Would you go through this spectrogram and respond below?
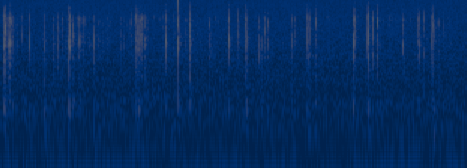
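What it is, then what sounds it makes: Holographic scale-print fabric. Long acrylic nails tap and scratch with both hands across a flat sheet of shiny holographic mermaid scale-printed fabric. It makes a quiet, irregular patter of short, bright clicks with soft scratchy rustle between them, each tap dying away almost at once.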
